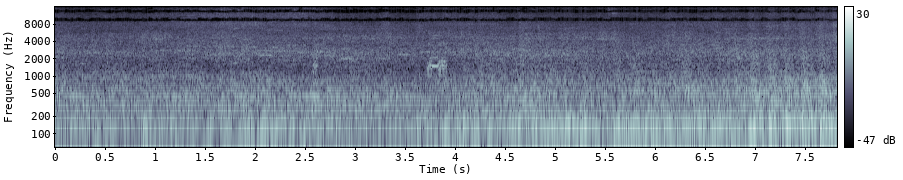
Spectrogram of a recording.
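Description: Freight train of autorack cars rolling past at close range: a steady low rumble of steel wheels on rail, swelling slightly toward the end.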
